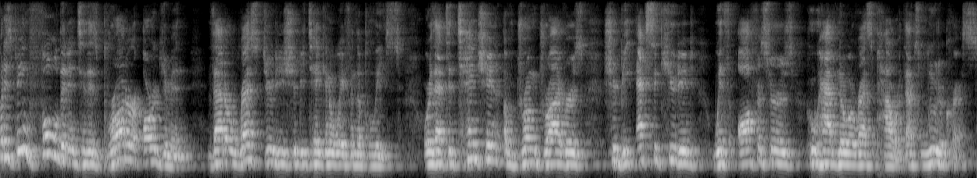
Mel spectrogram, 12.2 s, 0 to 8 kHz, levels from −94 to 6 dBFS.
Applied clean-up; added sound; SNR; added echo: none; none; none; reverberation time 0.4 s.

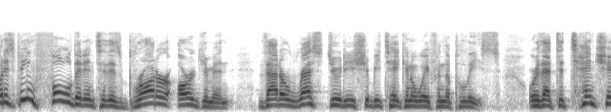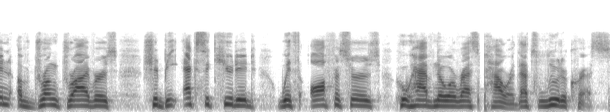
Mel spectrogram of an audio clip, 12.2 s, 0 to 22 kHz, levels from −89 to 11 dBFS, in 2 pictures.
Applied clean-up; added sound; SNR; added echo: none; none; none; none.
